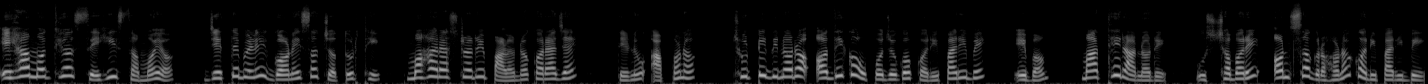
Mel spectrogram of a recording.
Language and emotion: Odia, neutral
